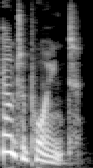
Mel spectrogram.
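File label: "counterpoint", British English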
